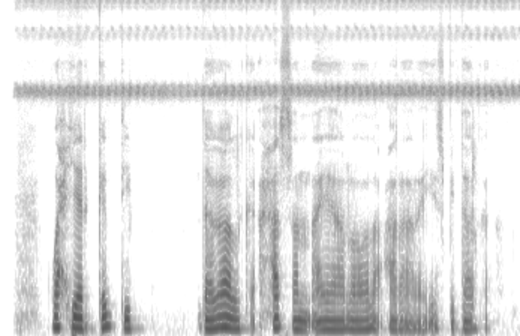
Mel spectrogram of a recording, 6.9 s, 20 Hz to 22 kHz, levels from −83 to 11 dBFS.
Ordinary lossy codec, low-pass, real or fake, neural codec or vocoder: none; none; real; none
